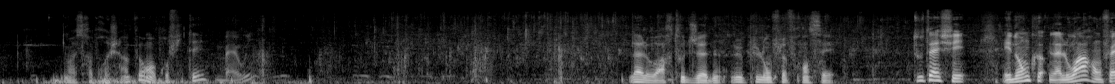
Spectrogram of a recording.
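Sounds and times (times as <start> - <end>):
speech: 0.7 - 2.8, 6.3 - 8.6, 9.2 - 11.1
water trickling at an old farm's water point on the Ardèche plateau: 3.0 - 11.1.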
